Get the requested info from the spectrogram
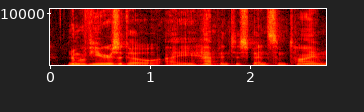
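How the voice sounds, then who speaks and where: A man is speaking. He has an American accent. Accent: American accent in Hebrew. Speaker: rabbi. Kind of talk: reflective talk.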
